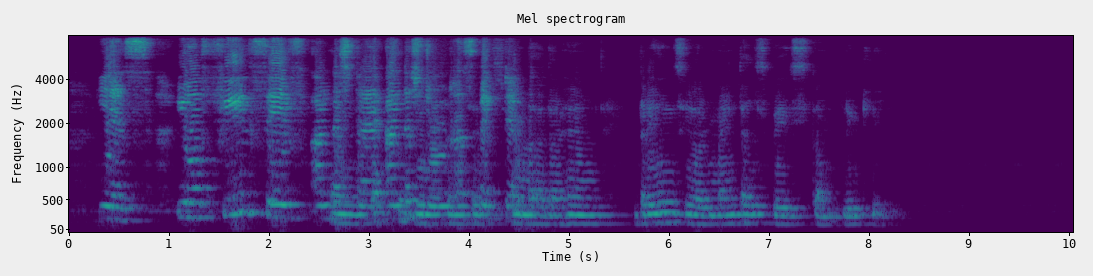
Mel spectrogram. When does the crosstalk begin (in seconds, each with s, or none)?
2.6 s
